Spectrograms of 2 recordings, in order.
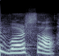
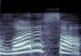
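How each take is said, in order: First: वर्षा said as "var-sa", run together; no vowel after र in वर्षा; quick र in वर्षा. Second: वर्षा pulled apart as "va-ra-sa", loud; full र in वर्षा. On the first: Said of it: "तो र जल्दी बोलता है". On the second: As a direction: give र room of its own in वर्षा. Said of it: "अब आप इसे ना वर्षा ऐसे बोलेंगे". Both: Shown as a demonstration.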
